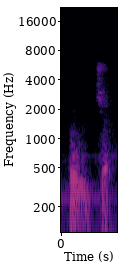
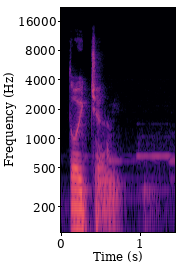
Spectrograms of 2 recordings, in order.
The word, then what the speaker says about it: Deutsche: In German, it's said as Deutsche. Deutsche. Deutsche. Deutsche. So, is it Deutsche Bank? Deutsche. Deutsche. How do you pronounce this Deutsche. So, it's a Deutsche Bank.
